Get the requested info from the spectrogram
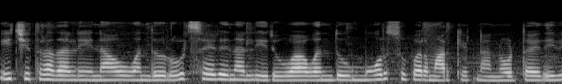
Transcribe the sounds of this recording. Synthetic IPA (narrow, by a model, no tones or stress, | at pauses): iːt͡ʃit̪ɾɐd̪ɐlːinaːʋuond̪uɾoːɖsɐjɖinɐlːiɾuʋɐond̪umoːɾsupɐɾmaːɾke̞ʈnɐno̞ːɽt̪aːjd̪iːʋi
